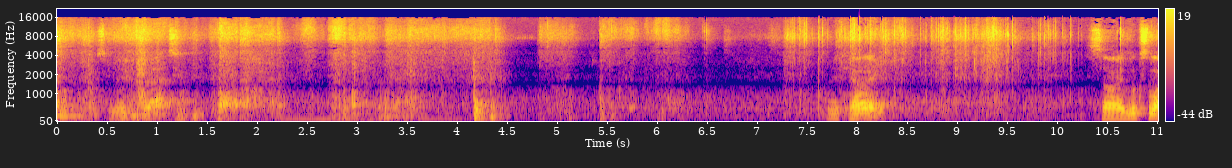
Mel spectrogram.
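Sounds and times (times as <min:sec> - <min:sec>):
cardboard scraping and rustling: 0:00.0 - 0:06.4.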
